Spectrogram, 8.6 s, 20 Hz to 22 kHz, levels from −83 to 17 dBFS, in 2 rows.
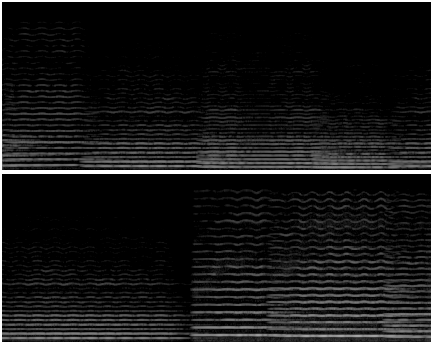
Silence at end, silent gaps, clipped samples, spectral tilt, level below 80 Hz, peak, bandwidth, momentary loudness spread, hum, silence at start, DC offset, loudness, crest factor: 0 s; none; under 0.1%; 3 dB/octave; -86 dBFS; -16 dBFS; over 20 kHz; 16 LU; none; 0 s; under 0.1%; -32 LUFS; 18 dB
